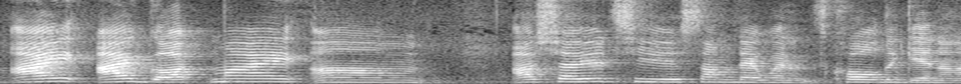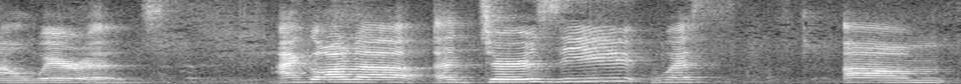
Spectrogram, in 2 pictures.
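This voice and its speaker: A woman's voice: on the high side, bright, forceful tone, reverberant. A woman streamer giving casual, chatty playthrough commentary, reading out lines and adding playful asides. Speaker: game streamer.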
